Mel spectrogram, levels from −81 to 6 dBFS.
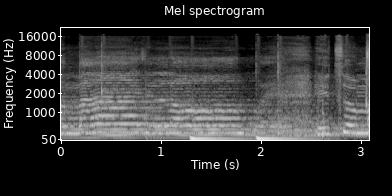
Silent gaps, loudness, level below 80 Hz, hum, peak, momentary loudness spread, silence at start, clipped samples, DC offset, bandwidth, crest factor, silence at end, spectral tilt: none; -16 LUFS; -18 dBFS; none; 0 dBFS; 6 LU; 0 s; under 0.1%; under 0.1%; 17 kHz; 14 dB; 0 s; -5.5 dB/octave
